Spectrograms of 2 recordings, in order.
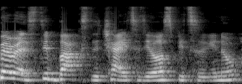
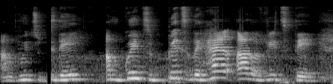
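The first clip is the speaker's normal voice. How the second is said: furious, angry voice. Retelling threatening her daughter: imitating her own angry threat. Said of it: "I got so angry".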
